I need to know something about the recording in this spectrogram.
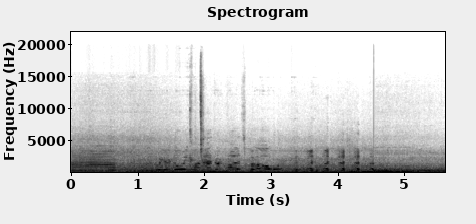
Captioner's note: laughs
